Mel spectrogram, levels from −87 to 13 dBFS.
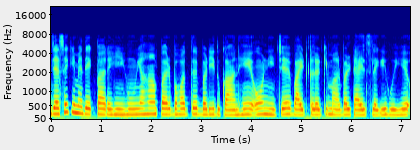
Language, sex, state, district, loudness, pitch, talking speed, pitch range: Hindi, female, Delhi, New Delhi, -14 LUFS, 190 Hz, 185 wpm, 185-200 Hz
